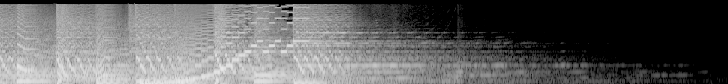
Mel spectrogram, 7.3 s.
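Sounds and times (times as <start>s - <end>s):
victory music: 0.2s - 4.0s.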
